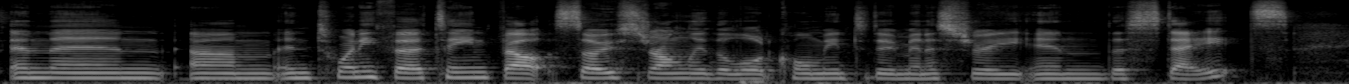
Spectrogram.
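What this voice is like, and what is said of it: Non-Southern foreign accent. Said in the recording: “that ain't a southern accent”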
